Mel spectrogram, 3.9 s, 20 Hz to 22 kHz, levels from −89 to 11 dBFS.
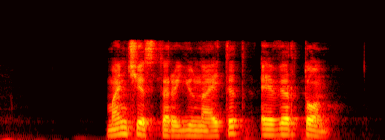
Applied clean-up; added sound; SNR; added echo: neural mask model DeepFilterNet 3.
